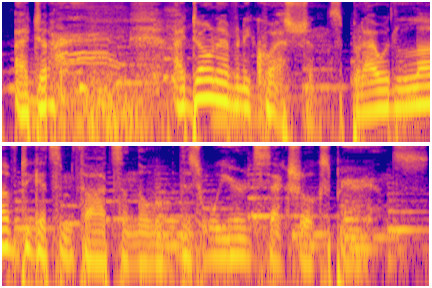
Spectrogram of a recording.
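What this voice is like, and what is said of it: Put-on sexy voice. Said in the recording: “I'm going to go into my sexy voice”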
